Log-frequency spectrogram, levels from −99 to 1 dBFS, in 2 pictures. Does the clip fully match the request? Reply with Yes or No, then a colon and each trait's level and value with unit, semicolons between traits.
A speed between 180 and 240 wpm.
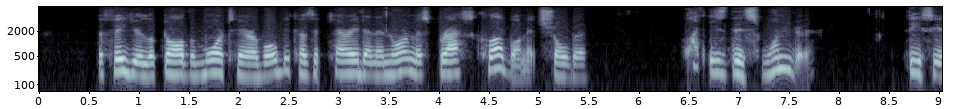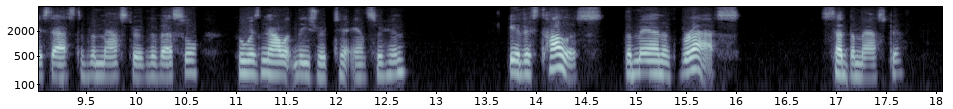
No: average, 155 wpm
